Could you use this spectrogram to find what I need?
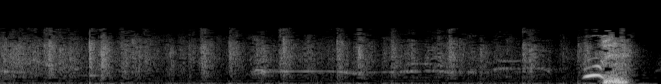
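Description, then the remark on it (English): A church audience claps hands to the Lord in a steady, fairly even rhythm while a sustained tone hums underneath, ending with a sudden loud vocal shout. “Somebody clap your hands and shout to the Lord.”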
